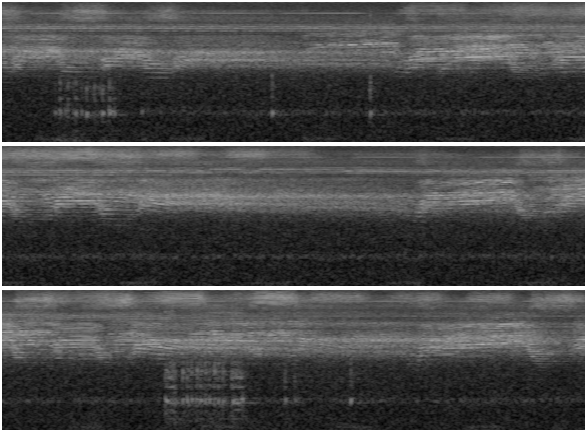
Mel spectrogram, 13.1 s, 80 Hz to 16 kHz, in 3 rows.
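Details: Minminzemi, the robust cicada, singing on 24 July 2016: a loud, dense, shrill buzz pulsing in regular surges, with brief clicking bursts breaking through now and then over a constant high hiss.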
